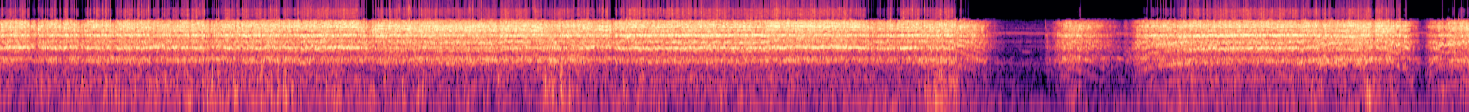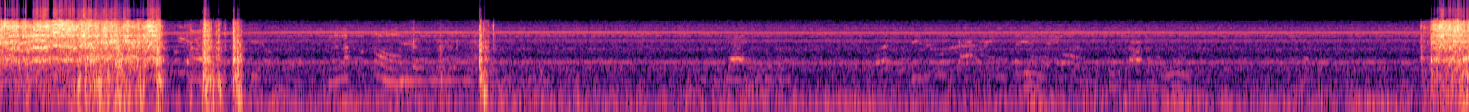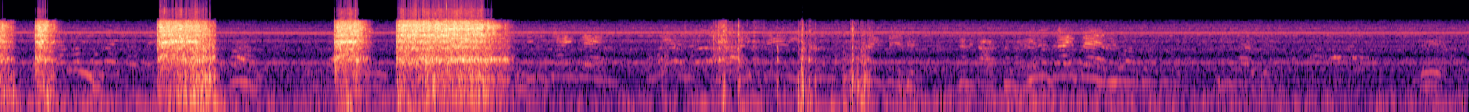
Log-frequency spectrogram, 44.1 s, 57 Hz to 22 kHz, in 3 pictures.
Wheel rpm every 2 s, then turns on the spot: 230, 220, 220, 220, 190, 60, 190, 170, 40, 0, 0, 0, 0, 0, 30, 60, 80, 60, 0, 0, 0, 0.
none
